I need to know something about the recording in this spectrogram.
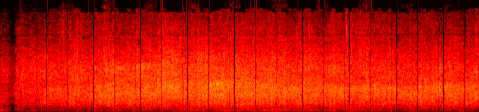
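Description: An audience breaks into steady applause, a dense wash of many hands clapping at an even level throughout with no voices standing out.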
